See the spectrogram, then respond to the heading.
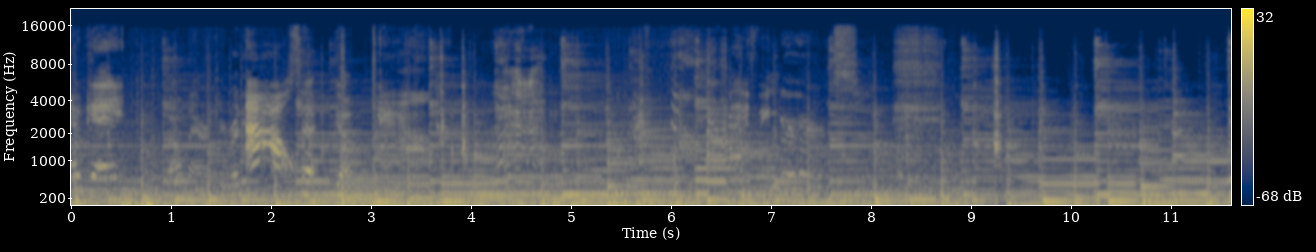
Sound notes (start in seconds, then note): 0.0 soft guitar music; 3.6 squeaking; 8.5 soft guitar music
